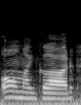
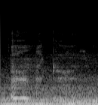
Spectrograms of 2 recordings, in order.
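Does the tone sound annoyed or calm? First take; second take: annoyed; calm. First: It sounds irritated and annoyed. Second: It sounds calm and kind. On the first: The speaker is bothered by the other person. The speaker calls it wrong. "if you're annoyed and you're like" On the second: The speaker is not bothered by the other person. The speaker calls it right. "just be like"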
